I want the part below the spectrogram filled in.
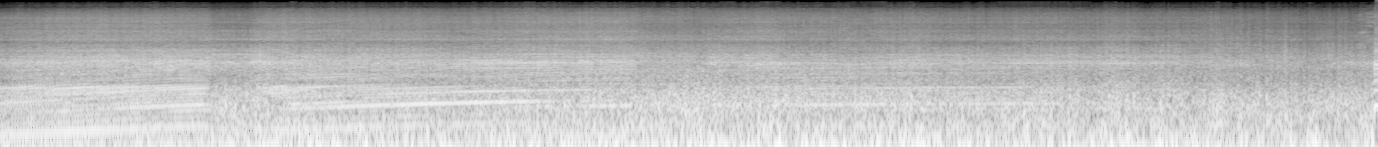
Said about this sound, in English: this thing, it just flies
